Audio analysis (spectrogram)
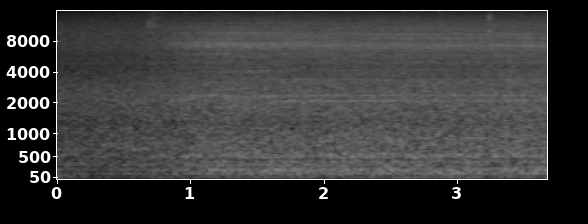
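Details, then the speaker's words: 1975 Corvette C3 heater blower on high speed after cleaning rusted relay contact: steady even rush of air with smooth motor hum, no squeal or ticking; high-speed blower now working. "the high speed fan is working i can hear it i can even feel it pulling air in"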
